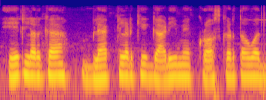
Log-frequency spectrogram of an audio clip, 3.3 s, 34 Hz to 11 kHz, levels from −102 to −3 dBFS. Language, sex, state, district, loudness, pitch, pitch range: Hindi, male, Bihar, Patna, -16 LUFS, 130 Hz, 120-135 Hz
